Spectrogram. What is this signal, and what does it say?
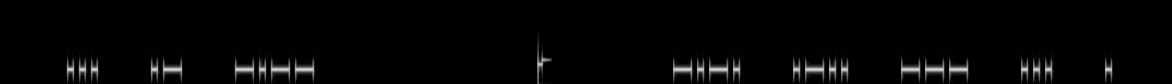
Morse code, heard as a keyed tone, about 20 wpm, spaced as for 11 wpm, 700 Hz. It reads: SAY CLOSE
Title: 3x Character Spacing - Top 300 Words - 20wpm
